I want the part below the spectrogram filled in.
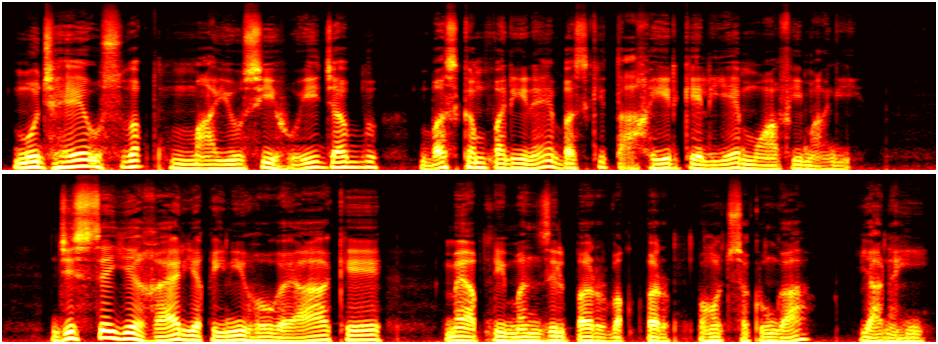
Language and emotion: Urdu, sad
